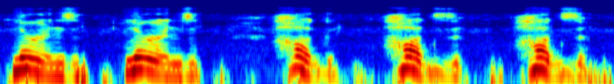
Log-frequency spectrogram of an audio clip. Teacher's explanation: طب لما نيجي نحط لهم الاس الافعال اللي احنا قلناهم دلوقتي ما ينفعش نقول learns، الاس هتتحول لز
